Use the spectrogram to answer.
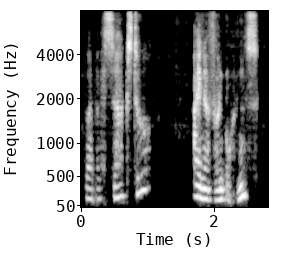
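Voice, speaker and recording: A woman's voice: low-pitched, animated, a little slow, sharp tone, slightly rough, full character voice. An actress playing a level-headed middle-aged mystery writer in a dubbed TV drama, probing and reasoning as she talks. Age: middle-aged or older.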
